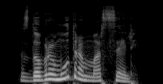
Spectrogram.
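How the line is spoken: Feigned cheerful tone. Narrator (Russian): Начал он наигранно бодрым тоном

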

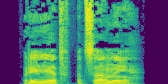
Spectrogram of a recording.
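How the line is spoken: Formal tone. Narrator (Russian): начал он официальным тоном

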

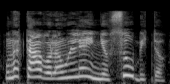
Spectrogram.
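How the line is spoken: Shouting voice. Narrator (Italian): la voce di Lori gridò

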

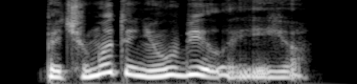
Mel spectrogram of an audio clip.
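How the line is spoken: Accusing question. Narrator (Russian): спросил он обвиняющим тоном

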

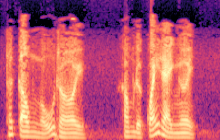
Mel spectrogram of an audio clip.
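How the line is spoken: Lowered voice. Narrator (Vietnamese): Quách Tĩnh hạ giọng nói

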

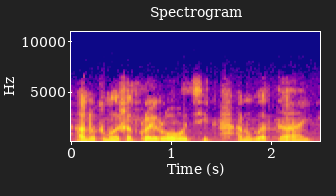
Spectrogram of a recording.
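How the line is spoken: Sly playful coaxing whisper. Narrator (Russian): словно уговаривая капризного ребенка съесть полную ложку, она лукаво и задорно шептала

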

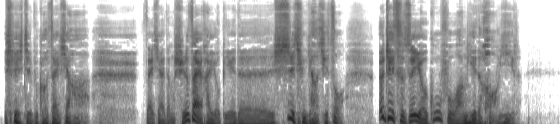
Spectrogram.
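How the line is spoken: Sighing, wry smile. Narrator (Chinese): 楚留香只有叹了一口气，苦笑着说

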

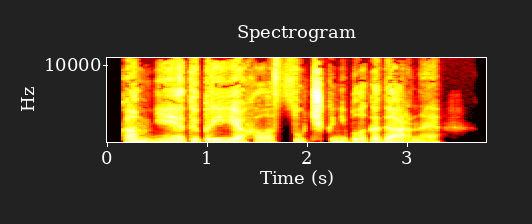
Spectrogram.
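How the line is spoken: Close-up angry hiss. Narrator (Russian): Прошипел он, уткнувшись лицом почти в мое лицо

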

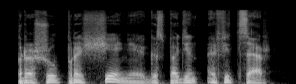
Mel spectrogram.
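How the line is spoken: Plain. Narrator (Russian): сказал Атос

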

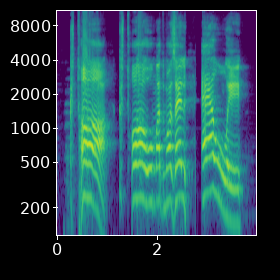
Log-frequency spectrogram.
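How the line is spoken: Shout. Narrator (Russian): Он закричал

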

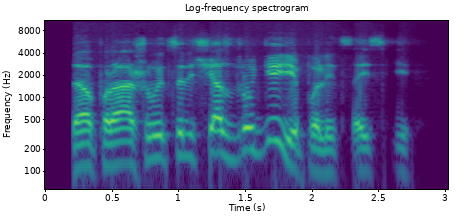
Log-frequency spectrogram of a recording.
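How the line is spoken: Shouted question. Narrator (Russian): снова выкрикнул первым Баттон

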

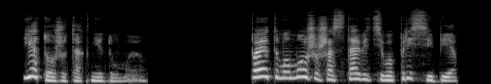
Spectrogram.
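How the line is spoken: Calm agreement. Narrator (Russian): спокойно согласился Джуфин

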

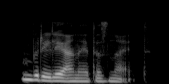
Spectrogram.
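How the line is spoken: Gloomy. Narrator (Russian): мрачно сообщил Азриэль

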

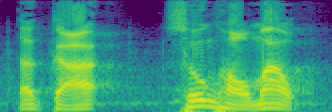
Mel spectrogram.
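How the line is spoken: Barked order. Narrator (Vietnamese): Tên đầu trâu quát lên

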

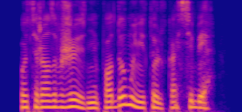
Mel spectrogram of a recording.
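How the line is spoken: Growling. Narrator (Russian): зарычал на него Ливон

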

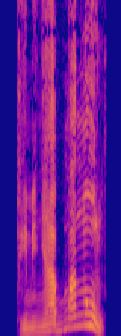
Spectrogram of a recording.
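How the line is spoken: Exclaimed. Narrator (Russian): воскликнул Айзенх

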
